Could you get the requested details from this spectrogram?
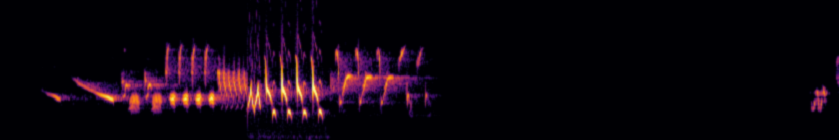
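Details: Lark sparrow in natural surroundings sings a rising sequence of thin whistles, buzzy trills and a loud rapid stutter of high notes lasting about three and a half seconds, followed by silence and a brief restart.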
